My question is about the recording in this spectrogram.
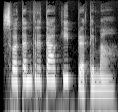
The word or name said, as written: स्वतंत्रता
